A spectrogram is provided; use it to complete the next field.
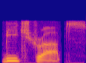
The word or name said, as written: beechdrops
